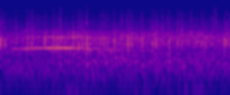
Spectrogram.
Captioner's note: cheers and applause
